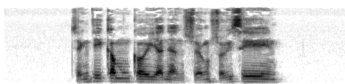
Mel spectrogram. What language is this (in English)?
Cantonese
